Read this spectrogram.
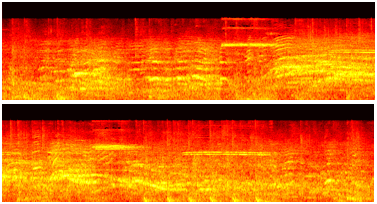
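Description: Young women call out and chatter in a large echoing hall.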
